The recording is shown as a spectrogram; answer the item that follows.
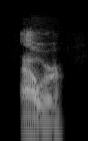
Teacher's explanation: we don't really pronounce the H in the word hour. We don't say in a hour, like the same way we use the H sound in horse.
